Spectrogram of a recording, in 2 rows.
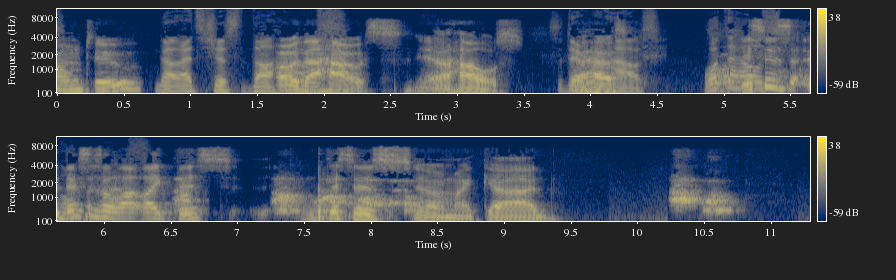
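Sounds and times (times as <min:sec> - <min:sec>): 
speech: 0:00.0 - 0:09.4
laughter: 0:01.4 - 0:07.0, 0:07.6 - 0:09.3
dog barking: 0:05.9 - 0:08.6, 0:10.3 - 0:10.8.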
